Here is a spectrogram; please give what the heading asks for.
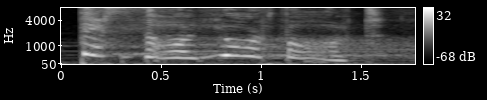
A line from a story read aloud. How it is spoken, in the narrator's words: Epimetheus cried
